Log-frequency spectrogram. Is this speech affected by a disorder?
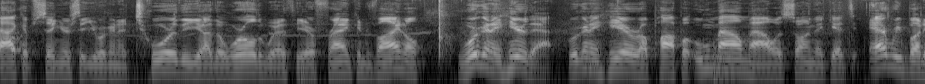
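No.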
